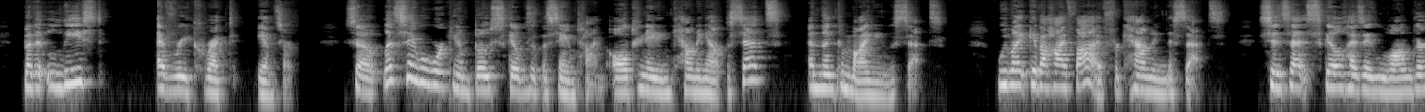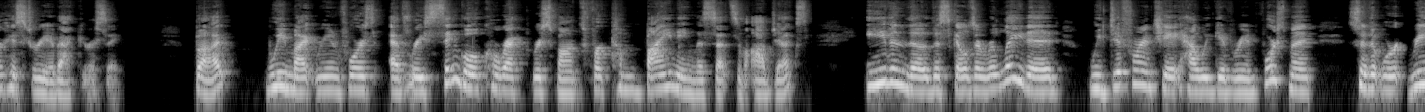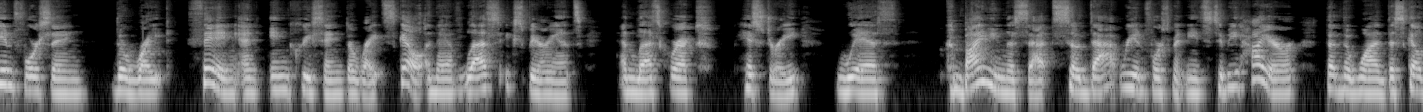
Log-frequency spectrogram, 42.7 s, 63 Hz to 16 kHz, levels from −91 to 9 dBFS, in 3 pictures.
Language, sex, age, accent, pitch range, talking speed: English, female, 50-69, American, 165-210 Hz, 155 wpm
